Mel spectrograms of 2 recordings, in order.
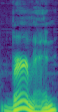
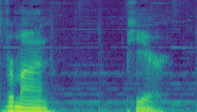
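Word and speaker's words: Vermon Pierre: Well, ladies and gentlemen, that concludes this week's episode with Vermont Pierre, not Berman. We mispronounced it, but he corrected us. But he's not a vermin. It's Vermont Pierre.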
